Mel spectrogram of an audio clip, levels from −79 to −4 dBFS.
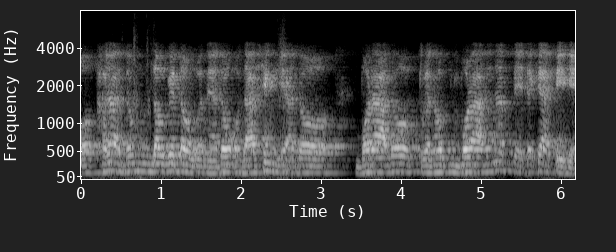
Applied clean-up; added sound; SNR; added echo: neural separator model SepFormer DNS4.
